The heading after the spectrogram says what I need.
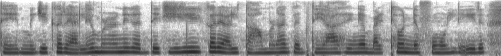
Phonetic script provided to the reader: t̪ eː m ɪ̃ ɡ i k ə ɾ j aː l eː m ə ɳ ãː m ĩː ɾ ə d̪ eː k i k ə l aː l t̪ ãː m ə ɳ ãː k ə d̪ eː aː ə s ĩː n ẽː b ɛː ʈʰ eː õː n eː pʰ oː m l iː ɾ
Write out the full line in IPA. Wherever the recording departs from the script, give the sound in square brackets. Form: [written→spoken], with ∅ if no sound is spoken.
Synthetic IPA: t̪ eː m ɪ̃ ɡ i k ə ɾ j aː l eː m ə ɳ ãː [m→n] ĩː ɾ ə d̪ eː k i k ə [l→ɾ] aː l t̪ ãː m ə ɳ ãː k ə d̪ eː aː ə s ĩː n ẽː b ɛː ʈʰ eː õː n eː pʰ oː [m→n] l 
